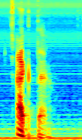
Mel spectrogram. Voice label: "acte", Catalan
